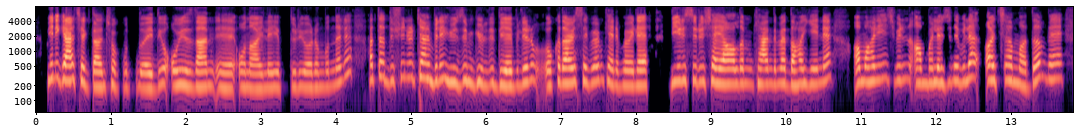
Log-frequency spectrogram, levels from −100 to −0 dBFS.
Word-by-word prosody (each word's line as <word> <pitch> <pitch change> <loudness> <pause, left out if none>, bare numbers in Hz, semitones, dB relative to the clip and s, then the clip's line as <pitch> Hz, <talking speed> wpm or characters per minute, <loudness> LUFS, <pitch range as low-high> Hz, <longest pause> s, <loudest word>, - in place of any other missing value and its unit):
beni 280 +1 +3
gerçekten 245 -8 +6
çok 195 -3 -7
mutlu 185 0 -5
ediyor. 180 +6 -1
O 200 +1 +1
yüzden, 195 -1 +3
eee, 180 -1 -2
onaylayıp 185 0 -2
duruyorum 190 0 -4
bunları. 230 - -5
Hatta 260 0 -3
düşünürken 290 0 -1
bile 255 +2 +1
yüzüm 240 -2 -2
güldü 225 -2 -4
diyebilirim, 205 +5 +1
o 200 -3 -4
kadar 230 0 +5
seviyorum 245 +1 -3
ki 245 - -2
hani, 200 -3 -3
böyle 205 0 +3 0.3
bir 250 +2 +1
sürü 245 0 -4
şey 225 -2 +4
aldım 220 0 +2
kendime, 220 0 0
daha 210 +1 +2
yeni. 220 +6 -2 0.3
Ama 240 +3 +2
hani, 255 +3 -2
hiçbirinin 255 -1 -8
ambalajını 230 +2 -1
bile 290 +4 +1
açamadım 255 0 +1
ve, 275 +1 -2
225 Hz, 160 wpm, -24 LUFS, 200-250 Hz, 0.3 s, gerçekten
